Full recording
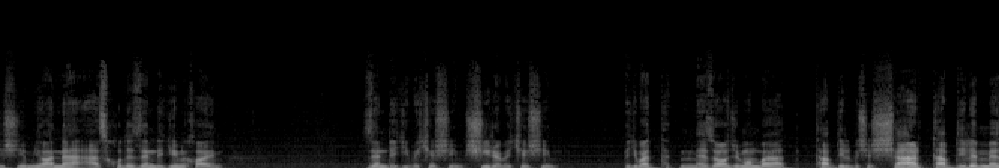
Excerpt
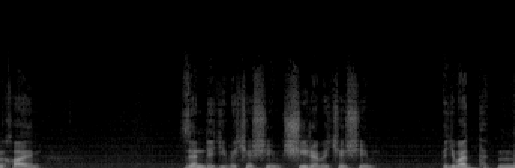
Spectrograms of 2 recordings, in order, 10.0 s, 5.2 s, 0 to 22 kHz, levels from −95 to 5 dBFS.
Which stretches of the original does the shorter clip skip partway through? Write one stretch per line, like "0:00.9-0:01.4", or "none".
none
